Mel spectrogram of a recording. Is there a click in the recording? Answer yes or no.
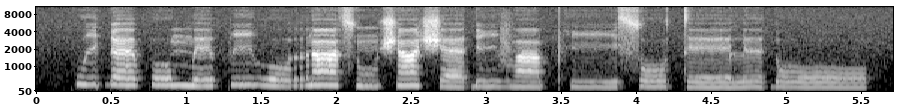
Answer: no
